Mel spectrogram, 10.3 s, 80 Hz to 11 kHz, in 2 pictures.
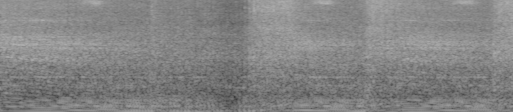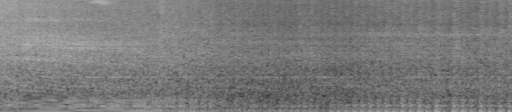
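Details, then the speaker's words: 1998 Honda Foreman 450 ATV that cranked but wouldn't run, after the carb was cleaned, the pilot jet raised from 45 to 48 and the air screw set 3 turns out. Repeated clean blips rise and fall quickly and it revs out fully without stumbling. "So that revs out completely now."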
